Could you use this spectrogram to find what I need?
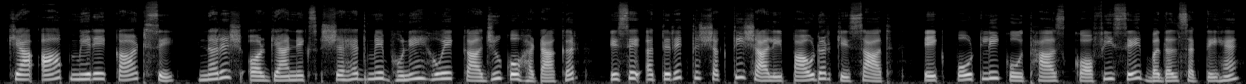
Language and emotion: Hindi, neutral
